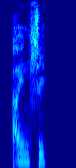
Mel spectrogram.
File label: "einschiffend", German; adjectives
